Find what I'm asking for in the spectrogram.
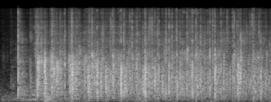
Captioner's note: people applaud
